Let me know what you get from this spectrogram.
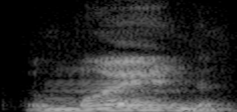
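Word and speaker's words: mind: बता रहा है कि बाद में एनडी आए या एलडी आए तो हम ज कते हो आई को आई ही पढ़ हैं देखिए माइंड देखो एंडडी लास्ट में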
